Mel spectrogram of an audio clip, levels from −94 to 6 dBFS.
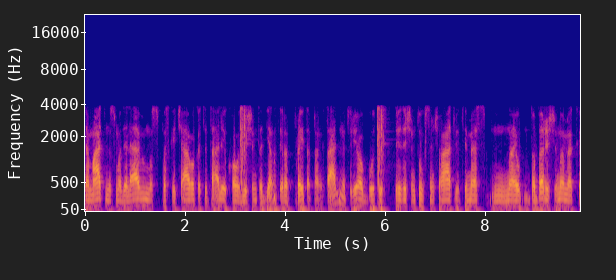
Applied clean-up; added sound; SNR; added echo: none; Camera; 15 dB; none.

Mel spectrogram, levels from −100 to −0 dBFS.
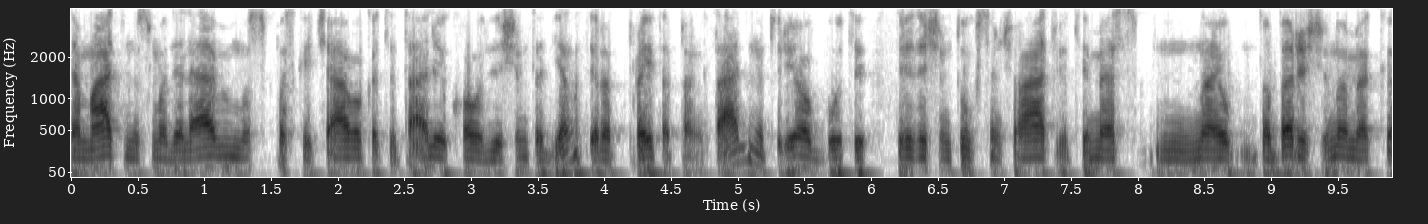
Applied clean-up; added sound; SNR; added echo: none; none; none; none.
